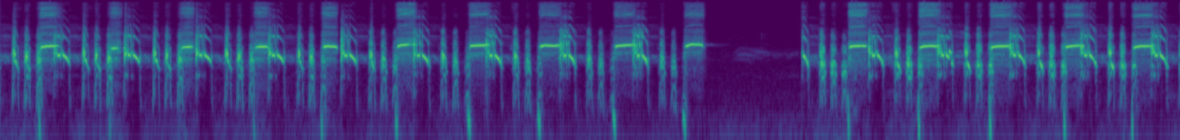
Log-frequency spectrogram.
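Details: A forest partridge gives a long series of loud, grating, ringing phrases with a bright whistled element, repeated steadily about once a second. The series breaks off for a second midway, then resumes.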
